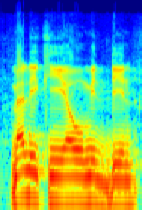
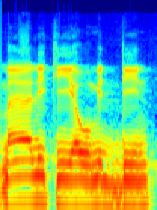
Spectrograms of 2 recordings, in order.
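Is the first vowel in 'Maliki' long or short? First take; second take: short; long. First: The first vowel of Maliki is kept short. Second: The first vowel of Maliki is drawn out long. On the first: The word means king of everything. "Kalau pakai misalnya Qalun dari Nafi' atau Warsh dari Nafi'" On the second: The word means owner of everything. "bacaannya panjang, kalau kita pakai hafaz dari Asim"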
